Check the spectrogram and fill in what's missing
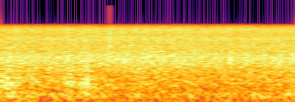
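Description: Heavy rain pours down during a thunderstorm in London, a dense, loud, unbroken hiss of rainfall with no thunder claps or voices.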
